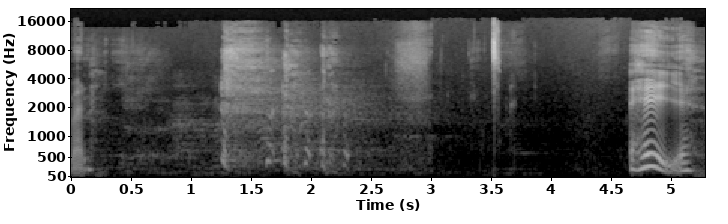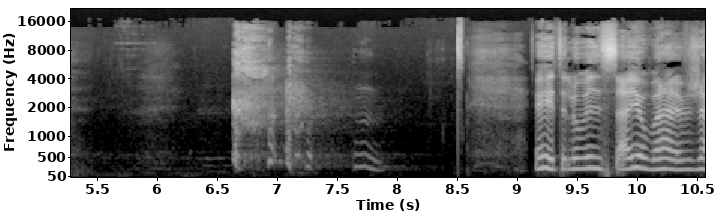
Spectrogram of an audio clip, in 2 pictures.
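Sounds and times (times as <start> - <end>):
speaker coughing before talking to a church audience: 1.2 - 2.5, 6.6 - 7.9
speech: 4.7 - 5.3, 9.2 - 10.5.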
